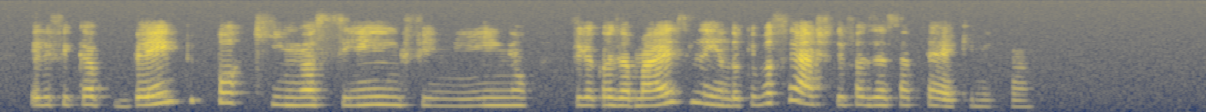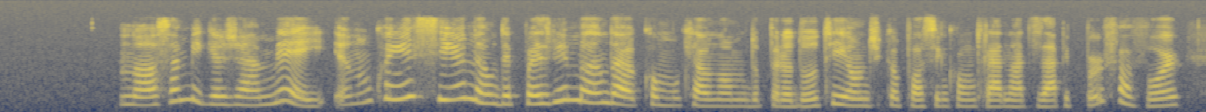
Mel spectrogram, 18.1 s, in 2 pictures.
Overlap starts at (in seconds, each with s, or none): none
